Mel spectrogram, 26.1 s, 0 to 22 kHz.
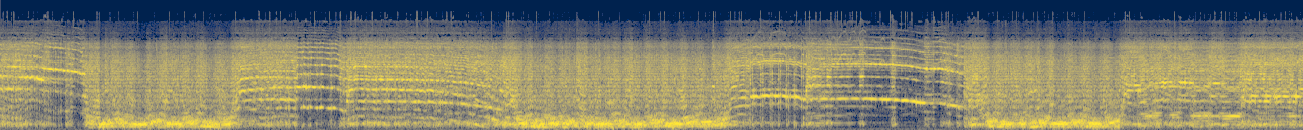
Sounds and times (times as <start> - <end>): Electric guitar: 0.0 - 26.0.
